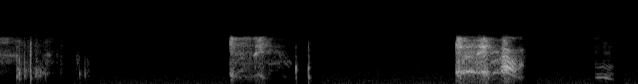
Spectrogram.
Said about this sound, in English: I'm sorry. I got a cough again. Hang on.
